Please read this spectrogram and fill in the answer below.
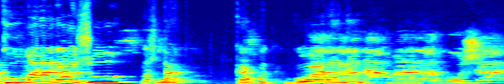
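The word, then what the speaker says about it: guaraná: Гу, гуарана. Ком самбиняс и мадиняс абакате витамате гуарана. О, подождите. Гуарана, вот здесь нет окончания. Гуа. В оригинальном тексте там стоит ударение на последнее А.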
